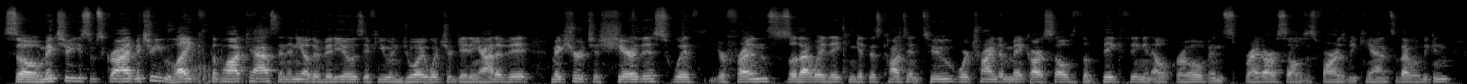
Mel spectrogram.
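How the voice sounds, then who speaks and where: A man's voice: mid-range voice, flat delivery, a little fast, few pauses, fairly bright tone. A man hosting a casual podcast, talking earnestly and at rambling length to his listeners. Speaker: podcast host.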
